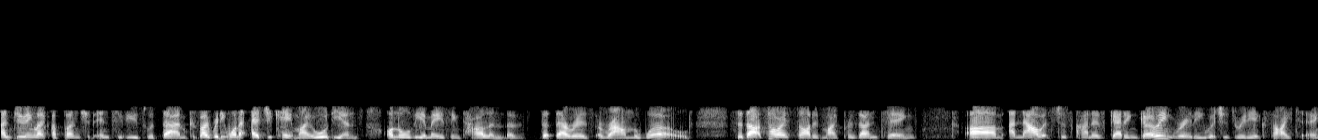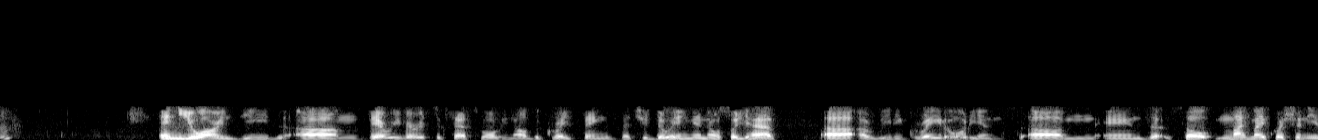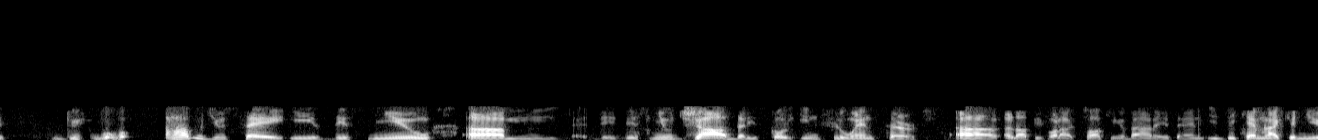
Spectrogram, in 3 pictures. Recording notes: On the phone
